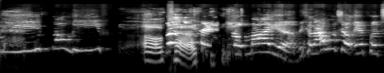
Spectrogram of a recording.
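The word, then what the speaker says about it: Maija: here to say this it's spelled what i j a yeah I pronounced Maya Maya thank you cuz that's what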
